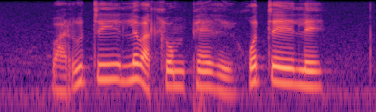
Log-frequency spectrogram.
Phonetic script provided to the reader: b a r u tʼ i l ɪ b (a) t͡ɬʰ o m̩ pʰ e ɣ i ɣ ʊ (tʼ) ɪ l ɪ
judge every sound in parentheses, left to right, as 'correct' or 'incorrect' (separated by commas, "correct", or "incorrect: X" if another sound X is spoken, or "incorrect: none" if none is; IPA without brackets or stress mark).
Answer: correct, correct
